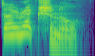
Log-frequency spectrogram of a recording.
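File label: "directional", British English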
